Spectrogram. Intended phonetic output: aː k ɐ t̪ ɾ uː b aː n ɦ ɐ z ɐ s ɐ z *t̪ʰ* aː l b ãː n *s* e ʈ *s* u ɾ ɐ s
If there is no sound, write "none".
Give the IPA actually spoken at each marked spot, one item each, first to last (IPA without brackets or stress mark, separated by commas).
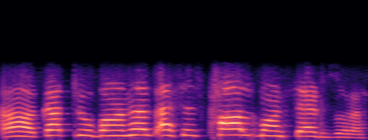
t̪ʰ, s, z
